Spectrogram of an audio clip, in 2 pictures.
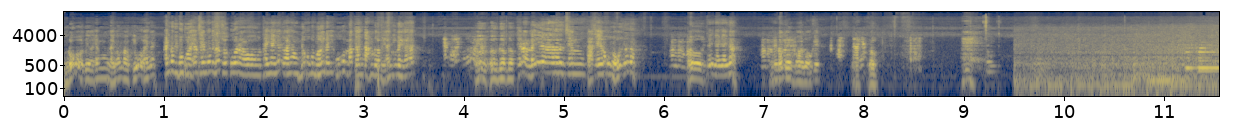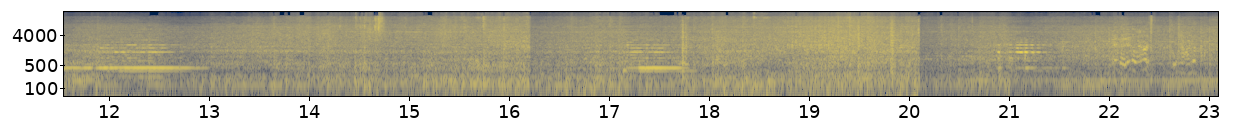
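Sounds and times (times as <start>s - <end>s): vehicle engine running: 9.5s - 23.0s
vehicle horn: 11.0s - 13.2s, 17.0s - 18.3s, 20.8s - 21.8s.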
